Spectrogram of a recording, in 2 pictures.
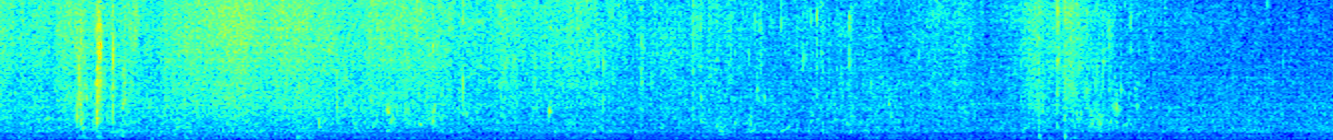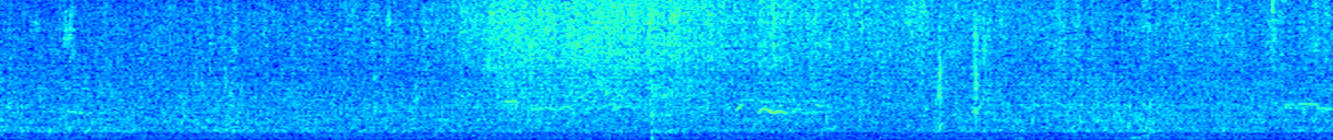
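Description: River water flowing steadily, with a few brief clicks and rustles over it and a louder rustle about five seconds in.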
